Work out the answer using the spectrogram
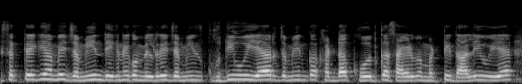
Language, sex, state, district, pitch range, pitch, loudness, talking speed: Bhojpuri, male, Bihar, Saran, 190-210 Hz, 195 Hz, -18 LUFS, 310 wpm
